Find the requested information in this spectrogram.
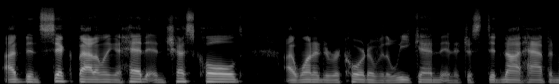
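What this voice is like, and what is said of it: Slightly raspy voice. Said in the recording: “my voice is still a little raspy.”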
